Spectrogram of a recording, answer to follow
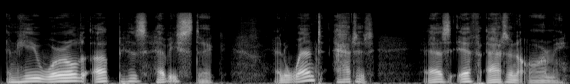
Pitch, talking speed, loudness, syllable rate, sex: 115 Hz, 170 wpm, -18 LUFS, 4.3 syllables/s, male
